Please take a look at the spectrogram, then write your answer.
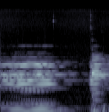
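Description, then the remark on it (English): An electric guitar chord rings out through an Ampeg amp, swelling and sustaining before fading into a reverb tail, then a second strum hits sharply and starts to decay. “Yeah, there's reverb there.”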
